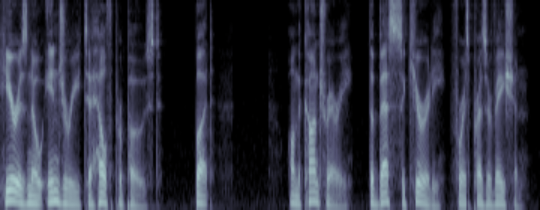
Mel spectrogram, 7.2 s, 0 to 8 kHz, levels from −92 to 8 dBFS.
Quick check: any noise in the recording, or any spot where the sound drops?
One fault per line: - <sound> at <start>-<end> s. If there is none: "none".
none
